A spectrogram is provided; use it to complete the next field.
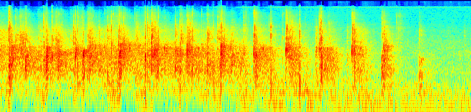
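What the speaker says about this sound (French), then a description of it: "je voudrais vous inviter à vous acclamer fort" An audience gathered for the close of a national workshop in Mali claps loudly and steadily. Many hands produce a dense patter with crisp individual slaps, and the applause tapers slightly toward the end.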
